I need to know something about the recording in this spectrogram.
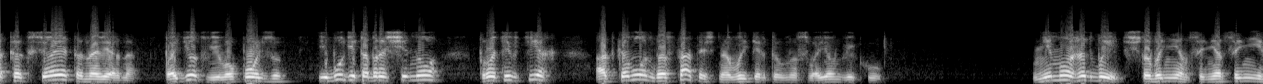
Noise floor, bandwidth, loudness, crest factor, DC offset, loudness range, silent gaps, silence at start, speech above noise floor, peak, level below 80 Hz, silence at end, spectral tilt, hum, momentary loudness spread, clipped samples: -67 dBFS; 8.4 kHz; -11 LUFS; 12 dB; under 0.1%; 5 LU; none; 0 s; 56 dB; 0 dBFS; -50 dBFS; 0 s; -6.5 dB/octave; none; 11 LU; under 0.1%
